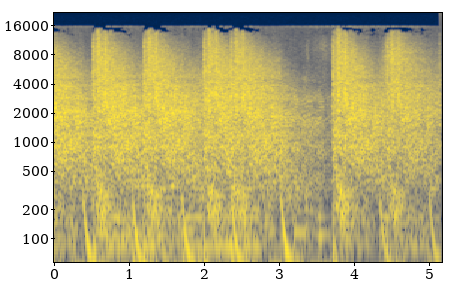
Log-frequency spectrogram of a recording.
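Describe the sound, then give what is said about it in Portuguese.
Several loud gunshots fired at a bulletproof vest worn by the shooter himself, each a sharp blast over a dense, continuous rumble of echoing reports. “Por repetidas vezes, ele atirou contra si seus próprios produtos para provar a eficiência de seus coletes.”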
